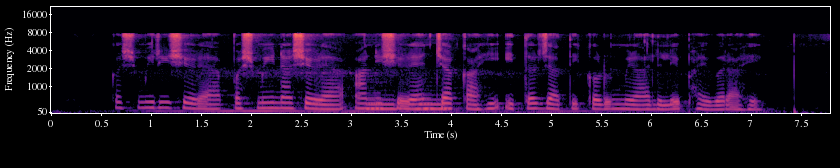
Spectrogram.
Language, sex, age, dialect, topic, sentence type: Marathi, female, 41-45, Northern Konkan, agriculture, statement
